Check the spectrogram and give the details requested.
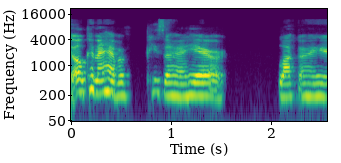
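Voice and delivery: ordinary talk, nothing marked

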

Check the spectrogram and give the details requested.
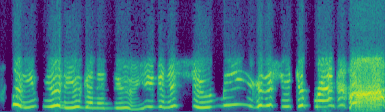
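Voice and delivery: crazed, manic, very high taunting voice. Retelling a movie scene where the killer taunts her friend: imitating a manic crazy killer. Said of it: "a manic, crazy killer".

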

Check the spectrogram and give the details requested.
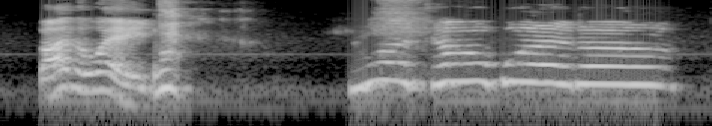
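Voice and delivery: talking through a yawn. Greeting the other host, yawning while talking. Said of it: "I can't hear you when you're yawning".

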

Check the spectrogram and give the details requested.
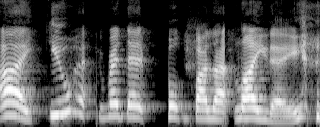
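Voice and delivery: put-on Cockney accent. Imagining a stranger on the street asking about a book, mock cockney chimney-sweep voice. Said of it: "you sound like the chimney sweep".

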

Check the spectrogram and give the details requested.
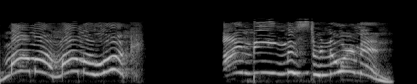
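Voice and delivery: put-on very high, shrill four-year-old child shout. Retelling what the speaker yelled to Mama at age four, yelling in a four-year-old voice. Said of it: "yelled as loud as I could with my 4-year-old voice".

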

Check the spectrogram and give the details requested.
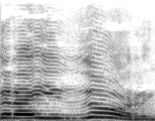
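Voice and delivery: piercing shout. A squirrel cries out in reply, a piercing shout. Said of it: "gritó la ardilla con voz penetrante".

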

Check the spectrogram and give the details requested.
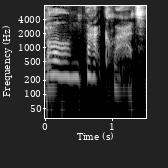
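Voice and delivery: put-on Cornish accent. Speaker, told she can do Demelza from Poldark, performs a Demelza impression, Cornish accent. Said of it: "You can do Demelza".

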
